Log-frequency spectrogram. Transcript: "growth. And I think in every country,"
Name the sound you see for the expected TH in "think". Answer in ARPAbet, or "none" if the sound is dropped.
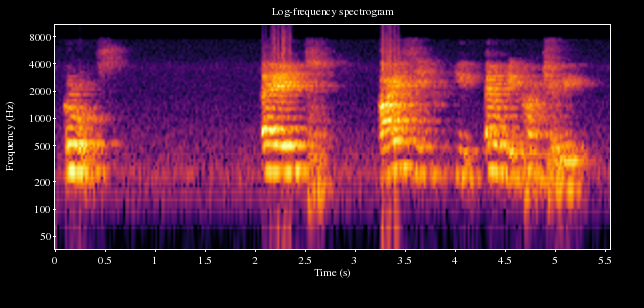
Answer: S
